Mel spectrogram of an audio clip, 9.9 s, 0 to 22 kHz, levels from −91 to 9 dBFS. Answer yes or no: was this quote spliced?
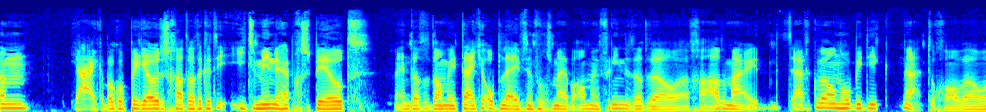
yes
